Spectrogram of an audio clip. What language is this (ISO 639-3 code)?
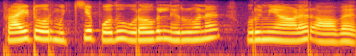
tam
